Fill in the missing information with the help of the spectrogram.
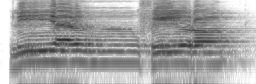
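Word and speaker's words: لِيَغْفِرَ: Tidak boleh liyag. Kenapa? Karena ini bukan huruf kolkola. Huruf kolkola itu kof, dal, ba, jim, tok. Qad bujadin itu huruf qalqalah ghain, bukan huruf qalqalah. Oleh karena itu bacanya gini.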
